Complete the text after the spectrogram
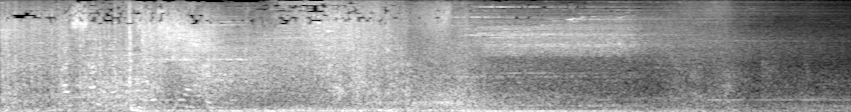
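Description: A huge explosion booms and rumbles, then fades away.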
